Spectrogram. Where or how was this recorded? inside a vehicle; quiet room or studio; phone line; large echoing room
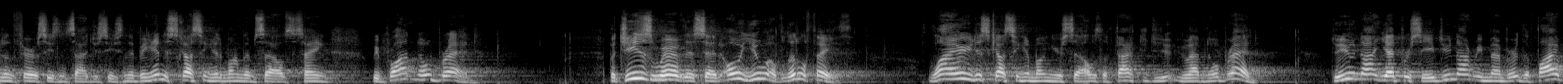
large echoing room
